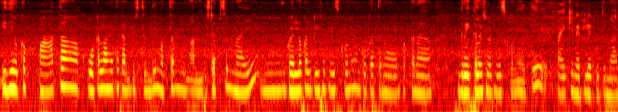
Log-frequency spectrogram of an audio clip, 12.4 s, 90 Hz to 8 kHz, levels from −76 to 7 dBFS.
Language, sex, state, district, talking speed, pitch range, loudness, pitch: Telugu, female, Andhra Pradesh, Srikakulam, 120 wpm, 195-230 Hz, -21 LUFS, 215 Hz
